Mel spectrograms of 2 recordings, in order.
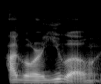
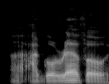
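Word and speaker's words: ἀγορεύω: And then the second part from the verb agoriuo, if you're using an Erasmian pronunciation, or agorevo, if you're using modern pronunciation.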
